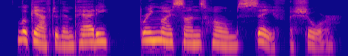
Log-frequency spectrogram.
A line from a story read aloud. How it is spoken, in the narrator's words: she whispers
